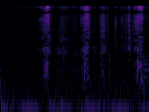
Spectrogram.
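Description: A few faint snips of small craft scissors cutting a scrap of thin material, spaced about half a second to a second apart, over near silence.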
